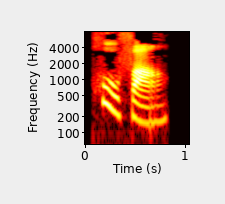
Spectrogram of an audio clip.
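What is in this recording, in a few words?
"互访", Mandarin Chinese; chinese-flashcards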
